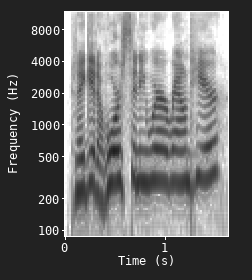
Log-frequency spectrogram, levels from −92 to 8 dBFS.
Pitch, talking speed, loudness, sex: 275 Hz, 295 wpm, -15 LUFS, female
